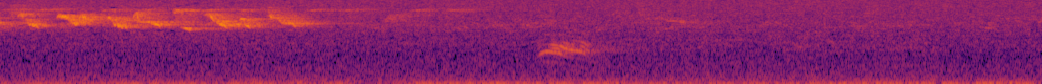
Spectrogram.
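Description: Small songbird singing a rapid run of high, repeated notes that stops about a second and a half in, followed by a single brief lower bird call near the middle, over faint outdoor background noise.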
